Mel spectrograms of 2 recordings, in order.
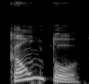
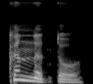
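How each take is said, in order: First: The vowel glides into a U-like semivowel. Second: The N is a full consonant with an extra vowel. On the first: "Ninguém fala isso" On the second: "Não fala isso"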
